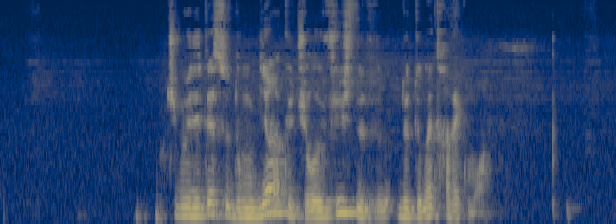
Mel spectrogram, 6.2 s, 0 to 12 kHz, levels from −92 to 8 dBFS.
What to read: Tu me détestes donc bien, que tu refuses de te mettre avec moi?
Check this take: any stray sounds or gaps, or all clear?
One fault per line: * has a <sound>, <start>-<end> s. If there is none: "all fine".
all fine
